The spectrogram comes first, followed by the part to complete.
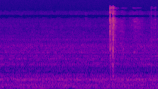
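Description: Quiet room noise with a steady low hum and a single faint click near the end.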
